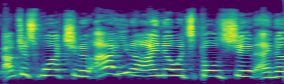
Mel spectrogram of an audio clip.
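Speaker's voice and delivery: high, whiny mock of a hypocritical fan. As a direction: sneer it out like a fan pretending not to care. Mocking fans' excuse.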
